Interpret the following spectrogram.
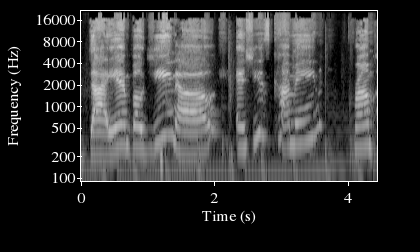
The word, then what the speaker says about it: Diane Bogino: I'm going to let her pronounce her whole name for you. Diane Bogino. Diane Bogino.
